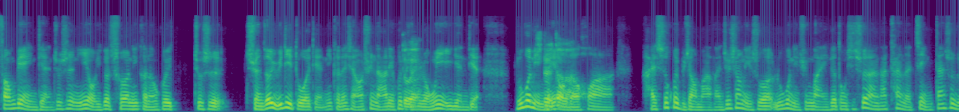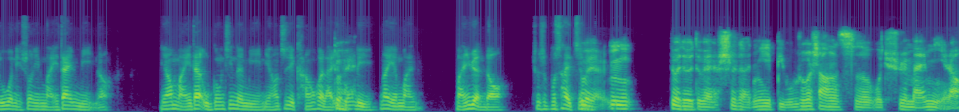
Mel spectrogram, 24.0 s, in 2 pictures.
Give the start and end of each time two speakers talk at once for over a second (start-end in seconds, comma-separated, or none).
none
